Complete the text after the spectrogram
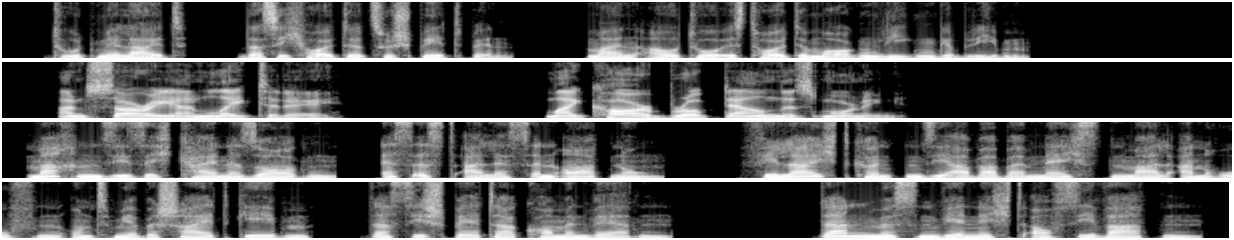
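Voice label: Apologizing - Dialogue (with translations), German; de-en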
